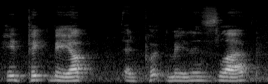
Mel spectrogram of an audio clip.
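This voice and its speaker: A woman in her nineties with a gravelly throat, telling old family stories in a rambling, halting way full of uh's. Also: on the low side, level tone, echoey room, slight background noise, poor audio. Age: 90s. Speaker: birthday celebrant. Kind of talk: casual family storytelling.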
